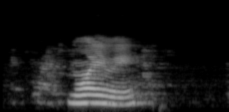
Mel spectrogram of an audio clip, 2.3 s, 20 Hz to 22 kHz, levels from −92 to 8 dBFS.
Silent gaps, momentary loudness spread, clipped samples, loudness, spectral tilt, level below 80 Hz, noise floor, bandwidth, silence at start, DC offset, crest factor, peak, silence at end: none; 23 LU; under 0.1%; -27 LUFS; -3 dB/octave; -88 dBFS; -77 dBFS; 7 kHz; 0.35 s; under 0.1%; 18 dB; -12 dBFS; 0.8 s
